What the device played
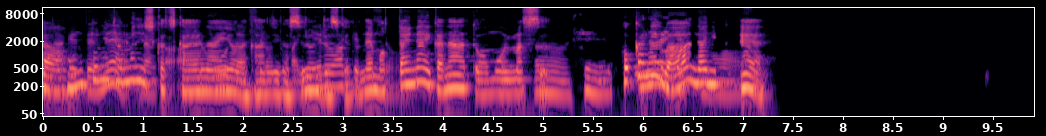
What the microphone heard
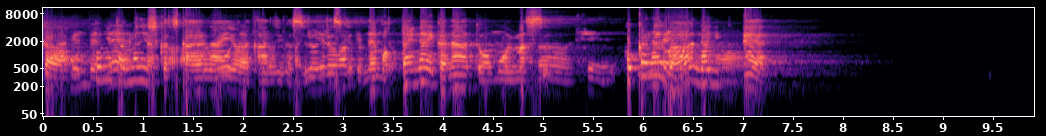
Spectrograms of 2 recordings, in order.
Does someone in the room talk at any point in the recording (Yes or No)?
No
